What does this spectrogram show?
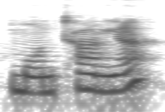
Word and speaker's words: montaña: For mountain, we have la montaña. Remember that N with the squiggle? It's its own letter in Spanish.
